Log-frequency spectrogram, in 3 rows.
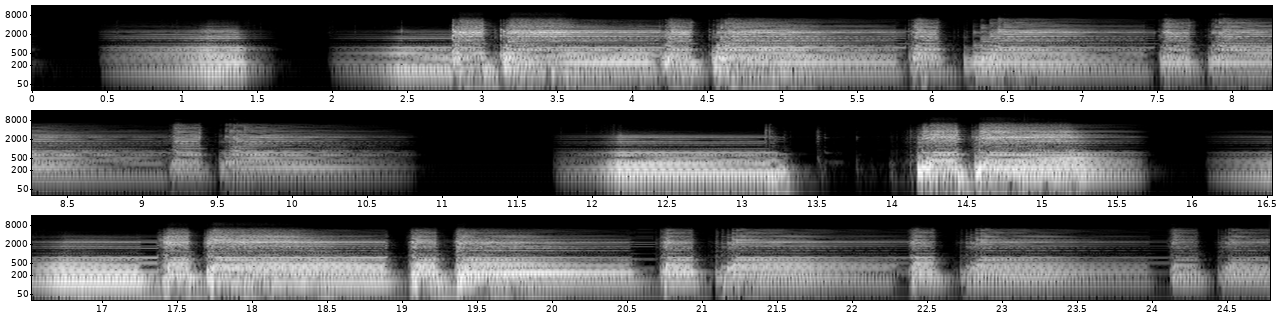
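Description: A 2016 Fender American Standard Telecaster electric guitar plays sustained strummed chords with distortion and a chorus-like effect, loud and close, in several long phrases separated by brief pauses with sharp rhythmic chops.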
